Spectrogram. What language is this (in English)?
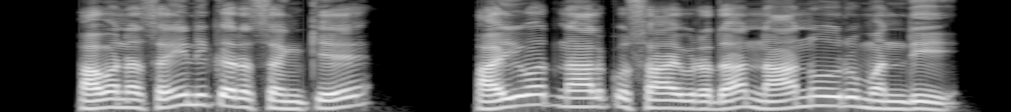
Kannada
